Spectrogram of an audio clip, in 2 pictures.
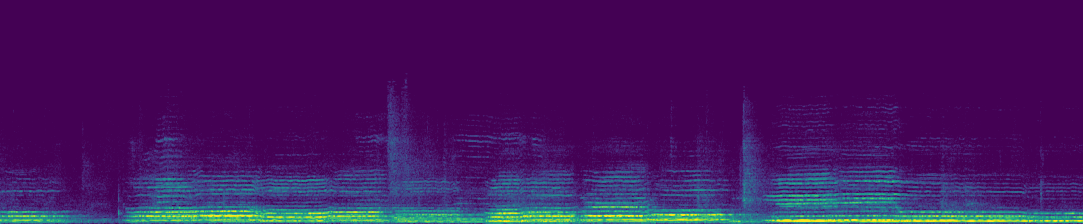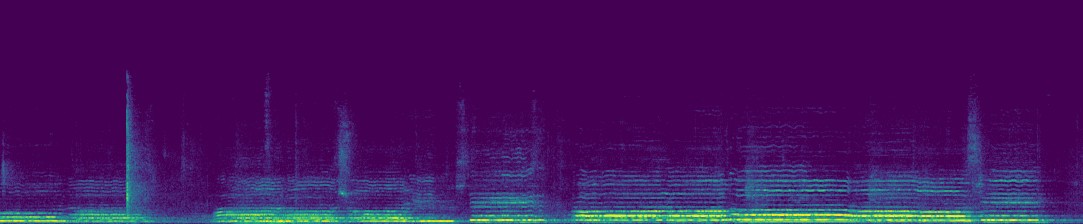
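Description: Church choir singing a cappella in several-part harmony, sustained chords in long phrases with short breaks between them about a second in and around eighteen seconds in. It is the hymn sung while Holy Communion is given in the Greek Orthodox Divine Liturgy.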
